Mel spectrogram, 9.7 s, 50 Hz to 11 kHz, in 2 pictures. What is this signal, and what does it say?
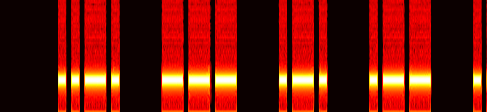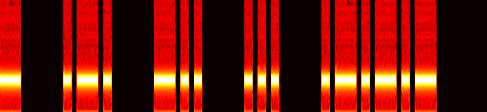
Morse code, heard as a keyed tone, about 18 wpm, spaced as for 12 wpm, 1000 Hz. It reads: FORWARDS.
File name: qotdfiles / 12wpm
